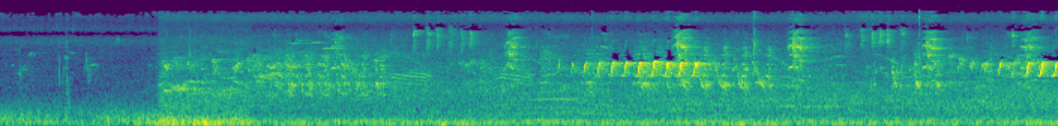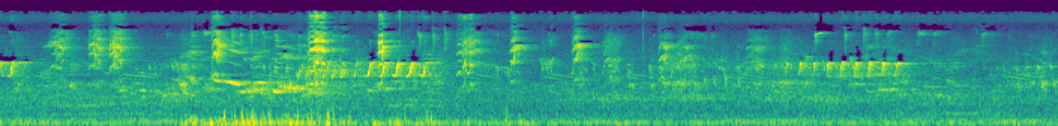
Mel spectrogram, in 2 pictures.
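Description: Wild birds calling, many short high chirps, and one bird repeating a fast, even trill of rapid notes four times, each about a second long.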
